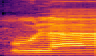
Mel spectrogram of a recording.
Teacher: Pada lafaz ulaika terdapat mat wajib mutasil karena mat asli bertemu dengan huruf hamzah dalam satu kata. Cara membacanya dipanjangkan menjadi 4-5 harakat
